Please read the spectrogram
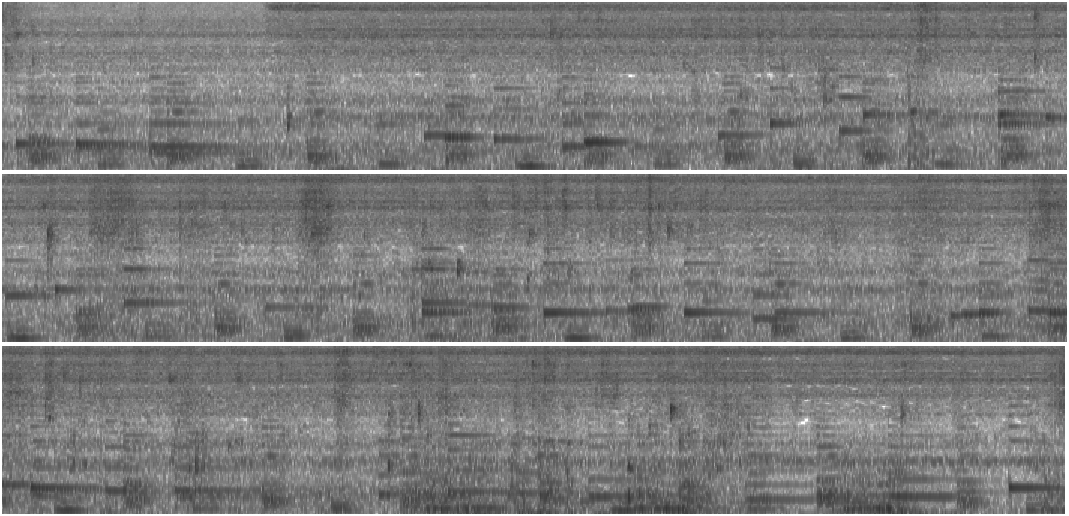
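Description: Background music with a light stepping melody over water running from a washbasin's pull-out shower sprayer, splashing on a wet kitten in the basin.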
